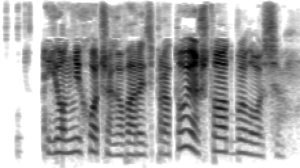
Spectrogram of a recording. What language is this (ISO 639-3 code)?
bel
